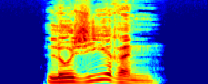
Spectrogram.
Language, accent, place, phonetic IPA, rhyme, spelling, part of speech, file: German, Germany, Berlin, [loˈʒiːʁən], -iːʁən, logieren, verb, De-logieren.ogg
- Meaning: to lodge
